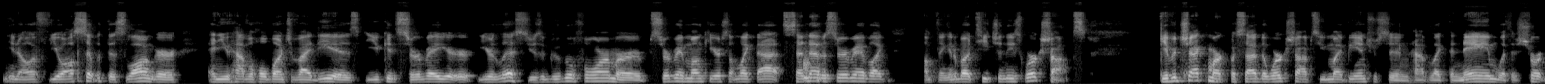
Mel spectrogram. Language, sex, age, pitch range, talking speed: English, male, 20-39, 115-140 Hz, 250 wpm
